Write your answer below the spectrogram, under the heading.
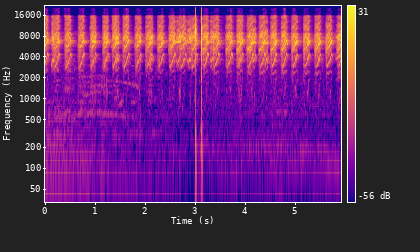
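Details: Hand-fed black-winged myna nestlings, raised from small, beg while being fed: harsh, high, buzzy squeals repeated steadily about twice a second, with one sharp click midway.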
